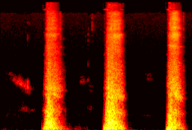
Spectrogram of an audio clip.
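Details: Three quick breathy puffs made by mouth, imitating the blowing early diastolic murmur of aortic or pulmonary regurgitation.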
